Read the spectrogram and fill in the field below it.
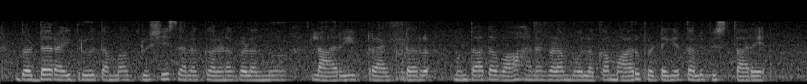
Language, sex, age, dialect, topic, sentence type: Kannada, female, 18-24, Mysore Kannada, agriculture, statement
